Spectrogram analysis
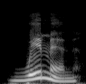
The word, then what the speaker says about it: women: to an E but the difference in pronunciation is actually in the first syllable women WI we women repeat after me one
